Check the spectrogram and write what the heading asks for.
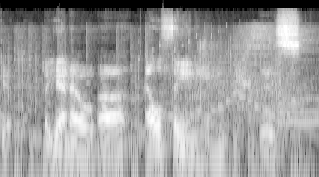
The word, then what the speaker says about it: L-theanine: Some of these, energy drinks today, they have caffeine, but they also have L-theanine, which is like an amino acid. I've also heard it pronounced L-theanine, but that sounds stupid.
